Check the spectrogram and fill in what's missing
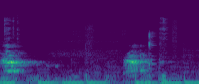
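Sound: dog barking outside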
